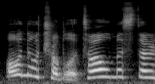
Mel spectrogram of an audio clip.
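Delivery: put-on Scottish accent, friendly and a bit overdone; terrible Scottish accent. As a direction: play it as a cheery Scottish lad in a Scottish accent. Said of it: "please enjoy my terrible Scottish accent".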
